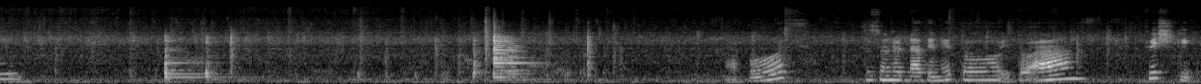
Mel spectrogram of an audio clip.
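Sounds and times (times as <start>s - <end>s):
onion and garlic sizzling: 0.0s - 12.0s
spatula clacking in metal wok: 1.6s - 2.6s, 4.7s - 6.0s.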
